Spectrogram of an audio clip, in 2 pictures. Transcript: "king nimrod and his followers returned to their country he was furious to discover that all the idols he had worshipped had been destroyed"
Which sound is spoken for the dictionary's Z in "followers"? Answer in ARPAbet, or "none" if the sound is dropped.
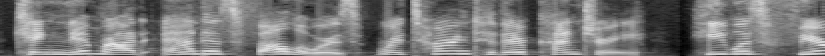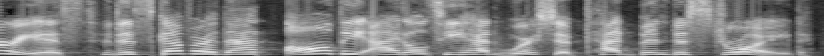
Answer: Z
